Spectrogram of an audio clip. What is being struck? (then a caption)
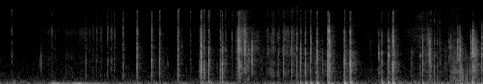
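Glossy paper catalog. Fingers lift and flip a page of a glossy paper catalog, then a flat palm rubs across the page. The result is a run of crisp, bright crinkles and rustling snaps over a soft, low papery rumble.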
